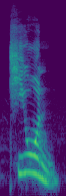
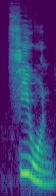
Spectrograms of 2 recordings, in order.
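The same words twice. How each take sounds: First: The consonant is a plain t sound. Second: The consonant is a ts sound. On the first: The speaker calls it wrong. "t 발음 살려서 tion, tion 이렇게 읽는 게 아니라" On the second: The speaker calls it right. "tion 이렇게 읽습니다. ... 요게 츠, 츠 이런 소리예요"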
